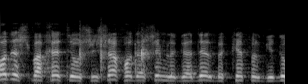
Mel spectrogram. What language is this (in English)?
Hebrew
